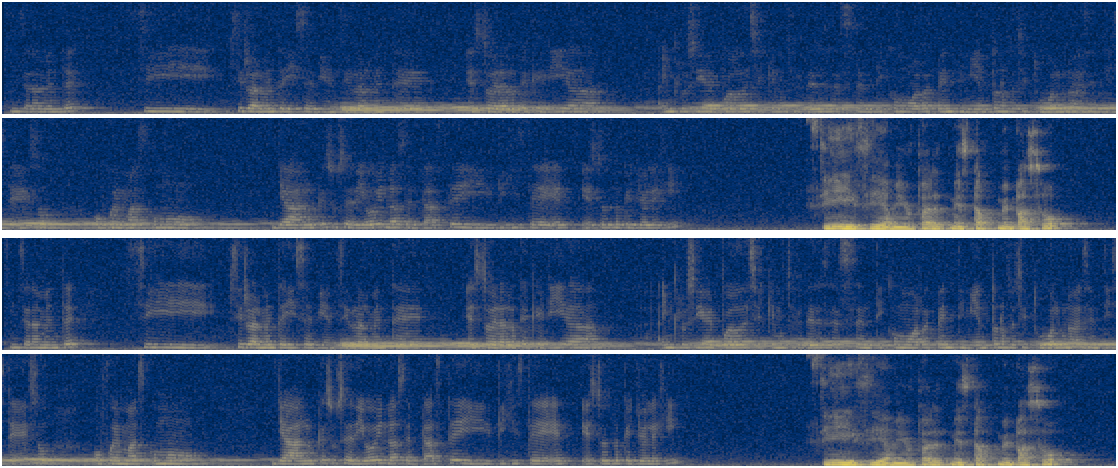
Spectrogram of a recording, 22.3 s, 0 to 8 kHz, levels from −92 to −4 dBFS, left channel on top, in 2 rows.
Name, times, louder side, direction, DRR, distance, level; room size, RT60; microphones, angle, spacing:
voice 1, 0.1-0.7 1.4-4.2 4.6-6.1 6.6-11.6 12.0-13.2 13.8-17.9, right 1 dB, 40° right, 5 dB, 0.8 m, -41 dB
sound 1, 3.2-15.4 15.6-15.7, right 1 dB, 20° right, 1.2 m, -41 dB
voice 2, 19.3-21.7, left 1 dB, 20° left, 7 dB, 0.4 m, -23 dB
9.1 x 4.7 x 3.0 m, 0.75 s
head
